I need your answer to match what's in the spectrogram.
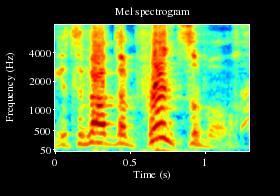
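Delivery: lightly voiced stubborn old crook; Stan Pines. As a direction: insist with mock gravity. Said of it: "So we cut over to Stan".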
